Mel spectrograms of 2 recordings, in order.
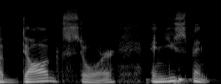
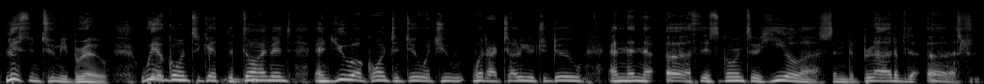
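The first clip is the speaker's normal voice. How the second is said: higher, intense movie-hero voice, slowing at the end; Leonardo DiCaprio; 3 semitones higher than usual. Retold or imitated. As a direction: play a dramatic action-film lead giving orders. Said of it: "and he's like".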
